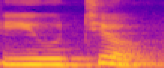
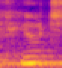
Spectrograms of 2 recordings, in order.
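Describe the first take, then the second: First: The word ends with a short 'uh' vowel. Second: The word ends abruptly without a final vowel. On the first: The speaker calls it right. "इसलिए मैं यहाँ पे अ का sound दूँ, आपको बोलना है फ्यूचर" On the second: The speaker calls it wrong. "फ्यूच नहीं"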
